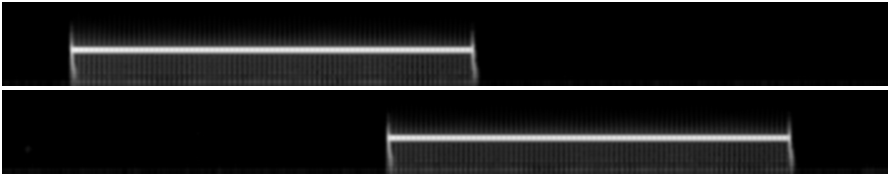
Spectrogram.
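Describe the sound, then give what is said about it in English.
An outgoing phone call's ringback tone: two steady, fairly loud electronic tones about two seconds each, separated by a few seconds of silence. No one speaks. “I'm calling from my podcast phone.”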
